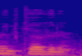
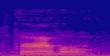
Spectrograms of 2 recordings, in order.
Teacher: هو الفتح المتوسط ليس الفتح الكبير، هذا لا يوجد إلا في لغة العجم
